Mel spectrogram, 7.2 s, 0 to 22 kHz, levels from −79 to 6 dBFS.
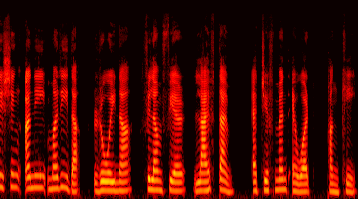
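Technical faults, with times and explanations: No technical faults detected.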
